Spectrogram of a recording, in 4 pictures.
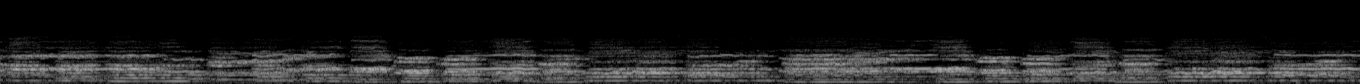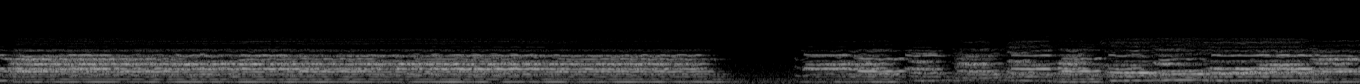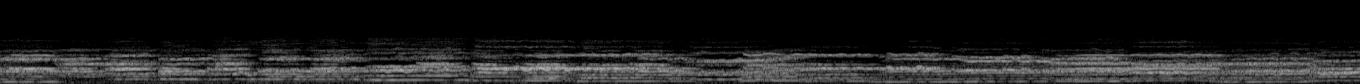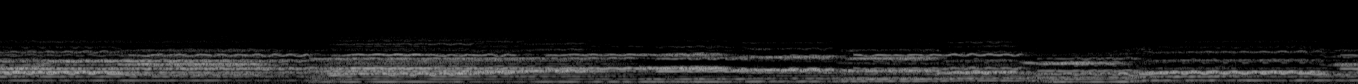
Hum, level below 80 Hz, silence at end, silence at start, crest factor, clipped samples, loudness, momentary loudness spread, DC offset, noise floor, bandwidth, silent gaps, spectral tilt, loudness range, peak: none; -68 dBFS; 0 s; 0 s; 16 dB; under 0.1%; -33 LUFS; 6 LU; under 0.1%; -60 dBFS; 5.4 kHz; none; -8 dB/octave; 4 LU; -16 dBFS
